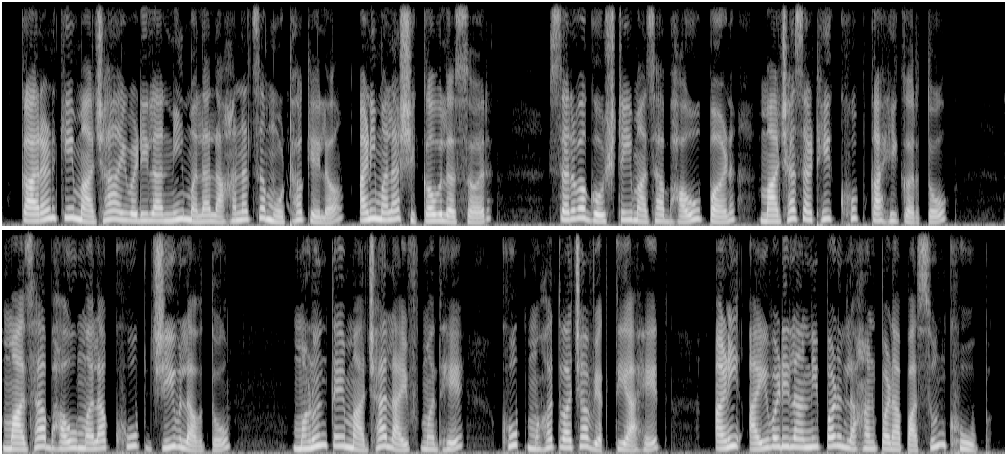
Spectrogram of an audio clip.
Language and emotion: Marathi, neutral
